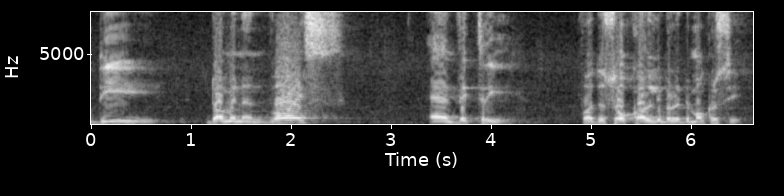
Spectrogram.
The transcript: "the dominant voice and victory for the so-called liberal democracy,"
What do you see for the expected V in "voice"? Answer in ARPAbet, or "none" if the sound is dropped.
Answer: V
